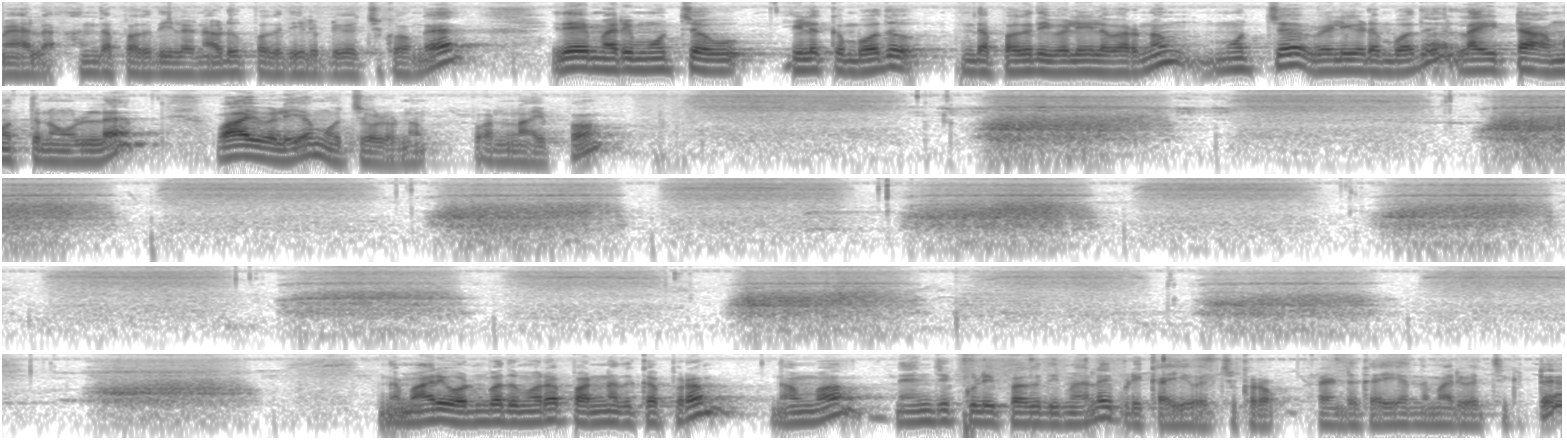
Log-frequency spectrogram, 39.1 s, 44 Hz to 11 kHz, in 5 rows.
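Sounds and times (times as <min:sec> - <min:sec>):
man breathing rhythmically: 0:02.3 - 0:02.8, 0:08.6 - 0:08.9, 0:10.9 - 0:33.3.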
